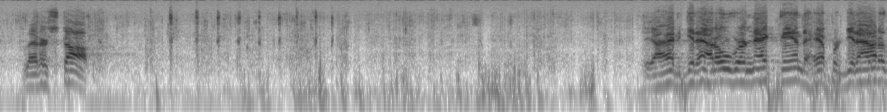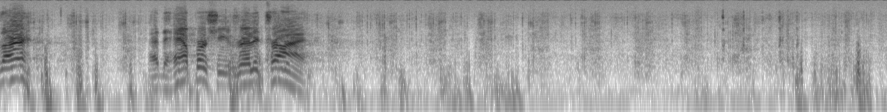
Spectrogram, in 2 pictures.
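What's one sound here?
A horse's hooves thud on soft dirt at a lope.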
